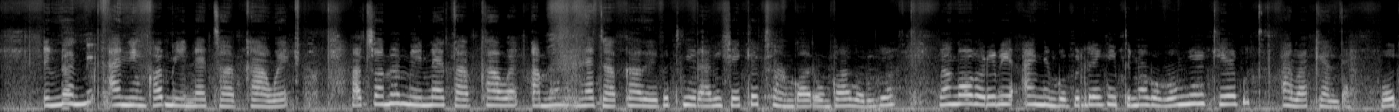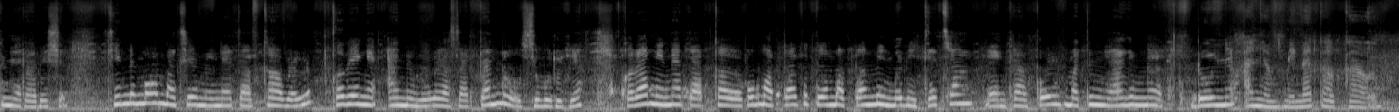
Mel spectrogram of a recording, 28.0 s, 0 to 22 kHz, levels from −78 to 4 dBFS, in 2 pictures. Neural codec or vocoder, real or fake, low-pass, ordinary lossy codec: codec, 44.1 kHz, 3.4 kbps, Pupu-Codec; fake; none; none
